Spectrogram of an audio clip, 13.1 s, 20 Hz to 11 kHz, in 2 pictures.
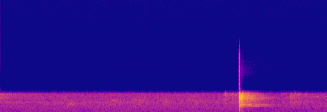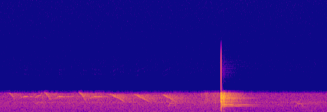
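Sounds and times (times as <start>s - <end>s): hammer clanging on anvil: 4.8s - 5.6s, 11.0s - 11.8s.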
